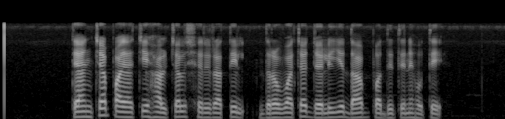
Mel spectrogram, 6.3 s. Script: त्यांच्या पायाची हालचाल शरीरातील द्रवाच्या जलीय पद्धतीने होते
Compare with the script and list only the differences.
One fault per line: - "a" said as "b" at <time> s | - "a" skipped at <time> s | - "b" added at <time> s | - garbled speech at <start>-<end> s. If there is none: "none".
- "दाब" added at 4.3 s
